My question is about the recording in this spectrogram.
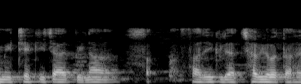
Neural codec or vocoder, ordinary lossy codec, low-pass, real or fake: none; none; 5.4 kHz; real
